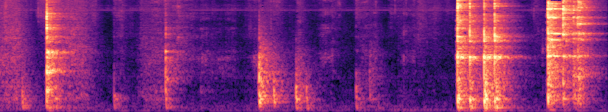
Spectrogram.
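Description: Flour, salt and yeast being stirred together in a bowl, heard as a handful of sharp clinks and scrapes of a utensil against the bowl that come in separate bursts, near and fairly loud, with no talking.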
